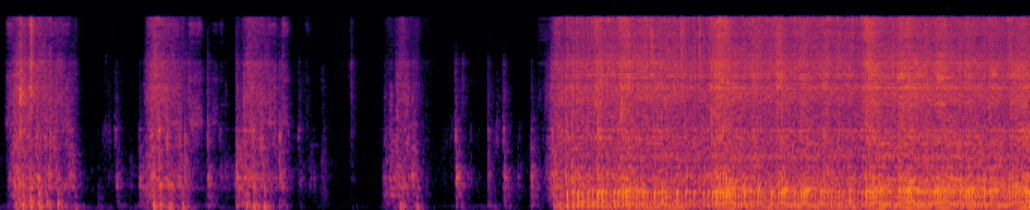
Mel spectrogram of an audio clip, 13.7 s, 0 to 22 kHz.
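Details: 1970 Honda Trail 90, previously non-running (reportedly overheated), before carb cleaning: a few sputtering catches die out, then it runs loud and uneven with a ragged beat; choke needed feathering, owner suspects clogged pilot jet, debris found in carb screen.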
